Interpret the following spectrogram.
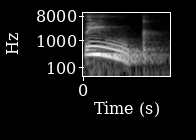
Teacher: Percebam que a língua da teacher está passando entre os dentes.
